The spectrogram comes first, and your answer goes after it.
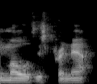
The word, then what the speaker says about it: Mose: Augustine called Garcia Rio de Santa Teresa de Moses, pronounced Mose.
